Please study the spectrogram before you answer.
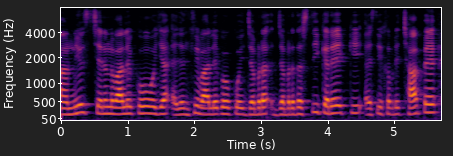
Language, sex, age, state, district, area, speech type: Urdu, male, 30-45, Bihar, Darbhanga, rural, spontaneous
